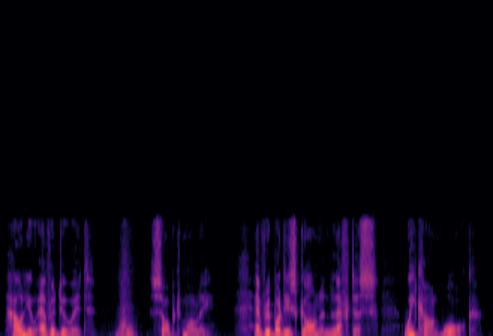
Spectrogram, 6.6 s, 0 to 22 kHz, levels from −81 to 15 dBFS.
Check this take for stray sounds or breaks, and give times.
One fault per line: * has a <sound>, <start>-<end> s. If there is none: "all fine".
* has a whoosh, 1.5-1.9 s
